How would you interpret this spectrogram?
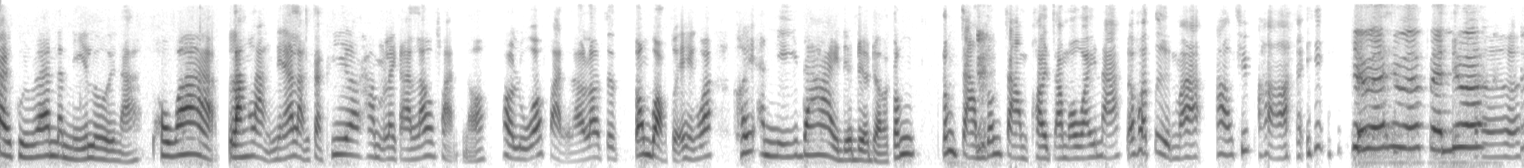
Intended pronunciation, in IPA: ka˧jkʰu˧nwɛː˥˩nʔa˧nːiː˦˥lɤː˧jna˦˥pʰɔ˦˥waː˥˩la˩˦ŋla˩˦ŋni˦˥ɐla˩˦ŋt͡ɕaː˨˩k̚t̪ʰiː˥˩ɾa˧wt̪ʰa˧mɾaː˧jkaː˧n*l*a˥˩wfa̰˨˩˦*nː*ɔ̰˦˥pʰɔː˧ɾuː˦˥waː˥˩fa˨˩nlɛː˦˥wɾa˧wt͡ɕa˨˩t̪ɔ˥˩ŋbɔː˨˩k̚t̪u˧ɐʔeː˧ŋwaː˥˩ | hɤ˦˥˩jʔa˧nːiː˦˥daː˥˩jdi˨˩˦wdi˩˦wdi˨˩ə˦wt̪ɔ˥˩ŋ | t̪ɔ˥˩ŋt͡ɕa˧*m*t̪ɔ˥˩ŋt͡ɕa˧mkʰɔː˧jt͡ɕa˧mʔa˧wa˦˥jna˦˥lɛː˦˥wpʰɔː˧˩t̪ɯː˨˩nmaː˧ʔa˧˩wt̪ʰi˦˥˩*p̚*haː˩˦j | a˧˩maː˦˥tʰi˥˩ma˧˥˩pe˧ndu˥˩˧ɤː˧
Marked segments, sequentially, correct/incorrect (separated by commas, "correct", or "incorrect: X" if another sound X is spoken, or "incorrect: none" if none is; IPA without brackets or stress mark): correct, correct, correct, correct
